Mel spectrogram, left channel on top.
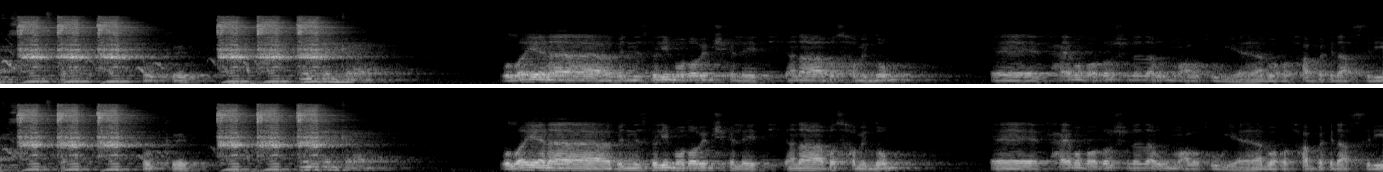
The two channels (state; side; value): normal; both; correlation 0.73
